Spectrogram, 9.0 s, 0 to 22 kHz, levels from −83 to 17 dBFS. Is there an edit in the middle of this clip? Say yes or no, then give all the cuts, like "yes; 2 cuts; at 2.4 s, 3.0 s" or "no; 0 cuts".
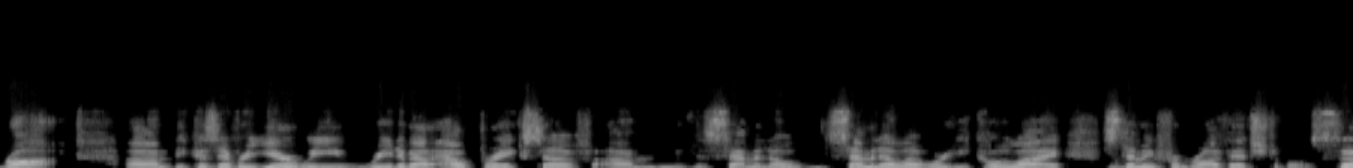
no; 0 cuts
